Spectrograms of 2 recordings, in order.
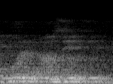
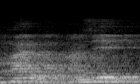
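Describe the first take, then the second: First: The syllable before azim has a u vowel. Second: The syllable before azim has an a vowel. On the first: God would be the one asking forgiveness. The speaker calls it wrong. "apalagi hul azim, jangan" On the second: The speaker asks God for forgiveness. The speaker calls it right. "Yang betul itu hal azim"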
